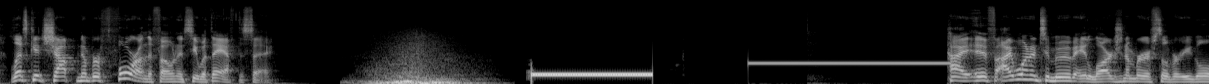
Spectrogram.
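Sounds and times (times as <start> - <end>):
low electronic beep: 7.5 - 9.5.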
